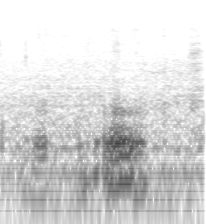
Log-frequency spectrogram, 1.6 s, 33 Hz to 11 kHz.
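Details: Lilly, an 11-year-old Cardigan Welsh Corgi, gives a single short, muffled, mid-pitched bark.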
